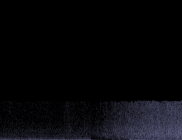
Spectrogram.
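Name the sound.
flowing river water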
